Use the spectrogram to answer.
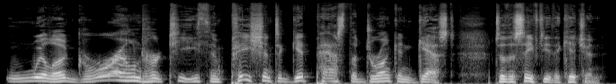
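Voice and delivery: usual speaking voice

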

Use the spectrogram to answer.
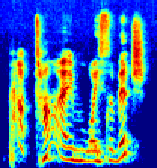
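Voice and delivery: loud, high parrot squawk. A narrator's reading. Parrot Long John greets his alien boss, squawking. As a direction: squawk it out like an impatient bird. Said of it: "he squawked".

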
